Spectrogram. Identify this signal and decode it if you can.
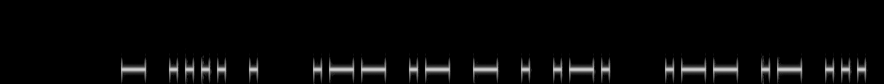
Morse code, heard as a keyed tone, about 15 wpm, 700 Hz. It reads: THE WATER WAS
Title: Sentences from Top 1000 Words - Review Part 3 - 15wpm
